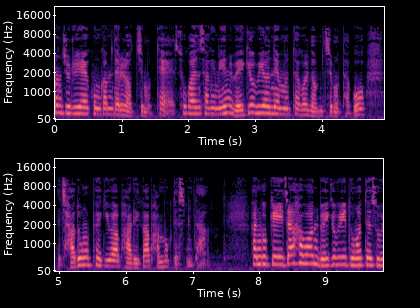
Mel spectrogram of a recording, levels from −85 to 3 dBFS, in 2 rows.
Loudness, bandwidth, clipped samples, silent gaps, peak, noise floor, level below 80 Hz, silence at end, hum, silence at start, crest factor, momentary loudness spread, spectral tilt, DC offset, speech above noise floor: -26 LUFS; 11.5 kHz; under 0.1%; none; -8 dBFS; -50 dBFS; -68 dBFS; 0 s; none; 0 s; 18 dB; 12 LU; -3.5 dB/octave; under 0.1%; 24 dB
